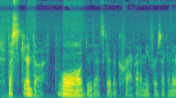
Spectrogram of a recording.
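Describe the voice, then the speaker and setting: The voice has a dark, mellow tone and races along at a very fast pace. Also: man. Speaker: gaming streamer. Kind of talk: let's play commentary. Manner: quiet; casual, halting with fillers.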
